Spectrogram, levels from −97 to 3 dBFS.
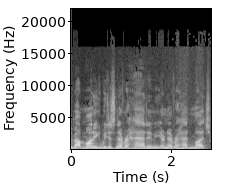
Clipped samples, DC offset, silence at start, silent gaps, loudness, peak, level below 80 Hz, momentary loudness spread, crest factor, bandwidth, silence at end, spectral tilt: under 0.1%; under 0.1%; 0 s; none; -19 LUFS; -2 dBFS; -62 dBFS; 5 LU; 18 dB; 18.5 kHz; 0 s; -4.5 dB/octave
